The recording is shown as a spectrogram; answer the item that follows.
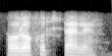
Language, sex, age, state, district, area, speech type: Odia, male, 18-30, Odisha, Nabarangpur, urban, conversation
